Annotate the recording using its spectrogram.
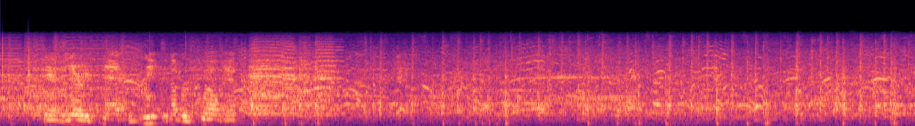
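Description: Spectators in the bleachers talking and cheering over one another, with a few seconds of instrumental music playing near the start.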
